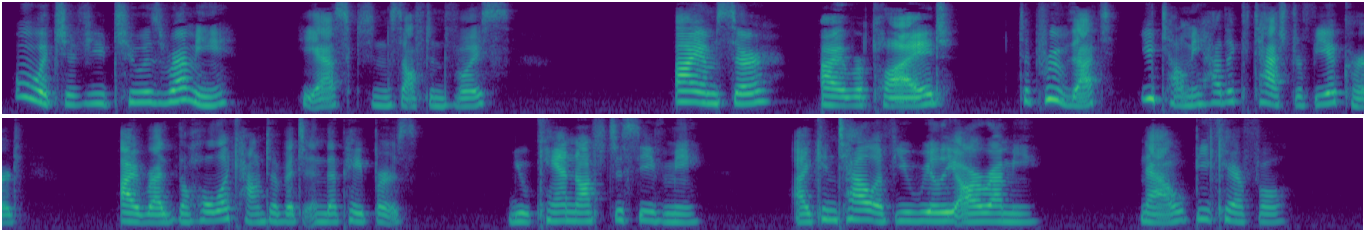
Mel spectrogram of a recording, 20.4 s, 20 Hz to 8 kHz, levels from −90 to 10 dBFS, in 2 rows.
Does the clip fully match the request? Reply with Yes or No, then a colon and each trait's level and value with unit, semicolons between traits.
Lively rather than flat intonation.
No: average, 4.0 semitones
